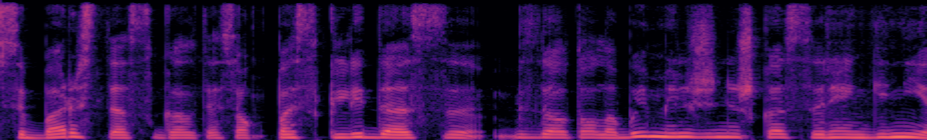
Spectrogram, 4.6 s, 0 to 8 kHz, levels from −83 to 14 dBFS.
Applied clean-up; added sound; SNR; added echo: none; none; none; none.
